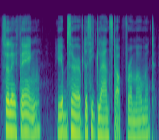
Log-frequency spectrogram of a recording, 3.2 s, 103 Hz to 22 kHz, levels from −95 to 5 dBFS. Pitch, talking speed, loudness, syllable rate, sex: 125 Hz, 205 wpm, -17 LUFS, 5.7 syllables/s, female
